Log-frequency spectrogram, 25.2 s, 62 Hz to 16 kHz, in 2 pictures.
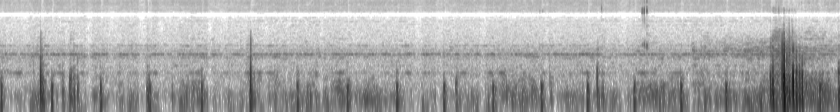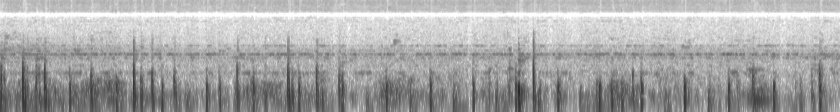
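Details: Brief heartbeat recording: a steady, strong heartbeat at about 75 beats a minute, with one brief rubbing noise midway.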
